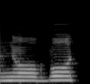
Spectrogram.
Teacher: noboru becomes nobote with a little glottal stop in the middle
